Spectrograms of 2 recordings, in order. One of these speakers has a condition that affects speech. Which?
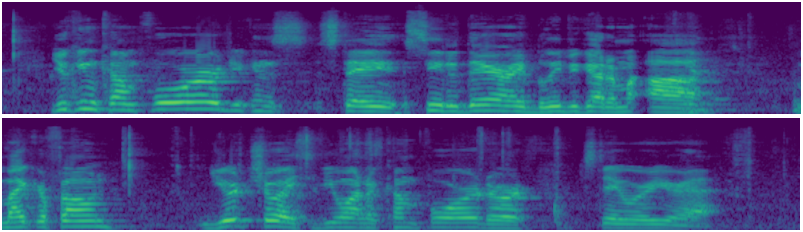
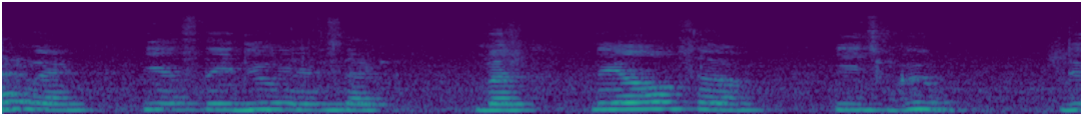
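The second: spastic cerebral palsy; spastic type, from birth, uses wheelchair, over 30 surgeries; speech sounds a little different.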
